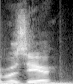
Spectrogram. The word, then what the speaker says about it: Rozier: Terry Rozier.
